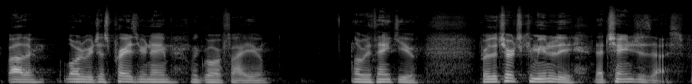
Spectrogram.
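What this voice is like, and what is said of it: Slightly raspy voice. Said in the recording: “my voice is going to be a little raspy ... I'm getting a sore throat”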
